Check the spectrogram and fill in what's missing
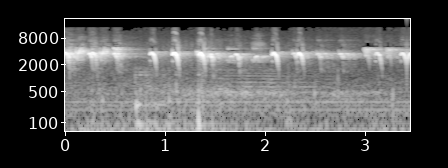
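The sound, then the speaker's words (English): A wild bird (bird 348) up in a tree calls in a quick, steady series of high, sharp chirps, about a dozen notes over a few seconds, before taking off, with a faint low rumble underneath and no talking. “Wild bird took off.”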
